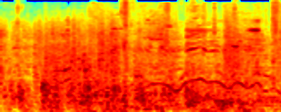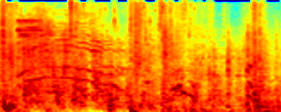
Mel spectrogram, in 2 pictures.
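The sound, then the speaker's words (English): A chaotic scuffle of repeated thuds and whacks, struck irregularly and loudly, with shouting and cries from several voices throughout as a group knocks a man down and thrashes him mercilessly. “The Palkatents leak on … and trash him mercilessly.”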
